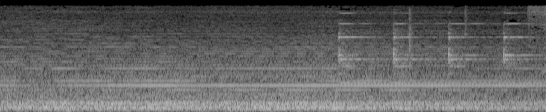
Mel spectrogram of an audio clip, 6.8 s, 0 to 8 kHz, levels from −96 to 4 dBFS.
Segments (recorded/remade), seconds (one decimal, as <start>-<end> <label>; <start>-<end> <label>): 0.0-6.8 recorded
